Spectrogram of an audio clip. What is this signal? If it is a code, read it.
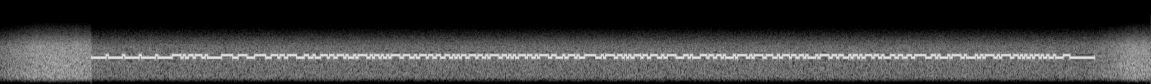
RTTY (45.45 baud, 170 Hz shift), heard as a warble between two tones, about 1390 Hz centre. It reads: TOT OP HEDEN IS ER ECHTER NOG GEEN GELD UITGEKEERD.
